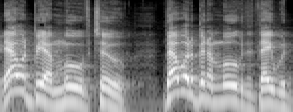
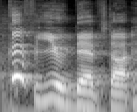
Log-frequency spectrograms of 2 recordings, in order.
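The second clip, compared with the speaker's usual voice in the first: ordinary talk, nothing marked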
